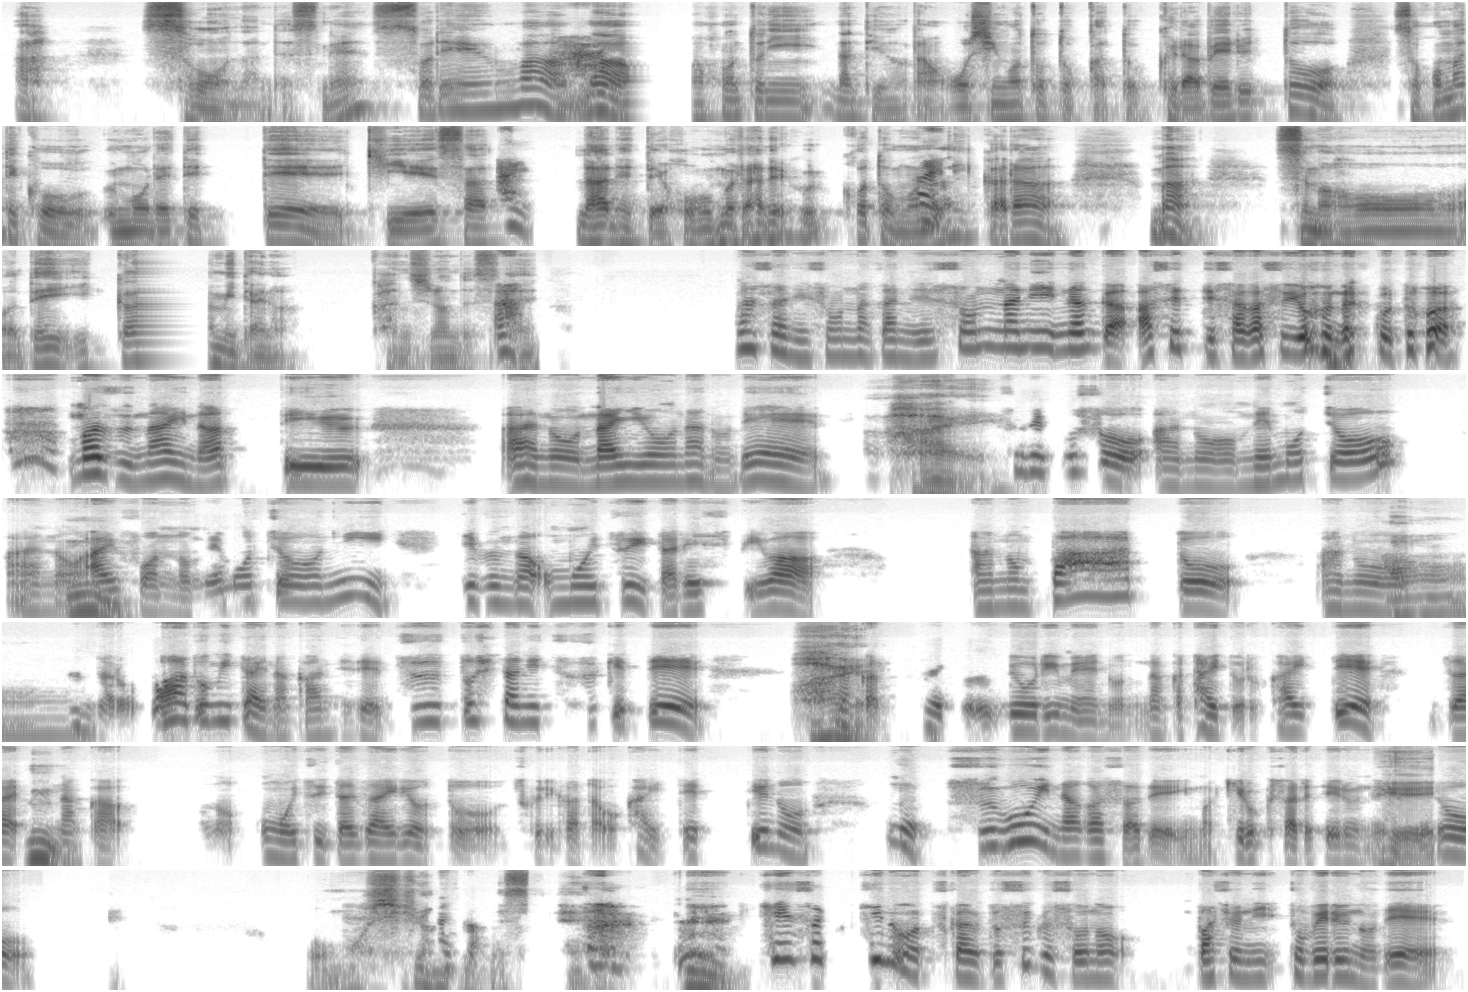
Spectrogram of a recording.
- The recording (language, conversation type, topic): Japanese, podcast, アイデアはどのようにストックしていますか？
- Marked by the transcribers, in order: laughing while speaking: "葬られることもないから"; distorted speech; laughing while speaking: "探すようなことはまずないなっていう"; chuckle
